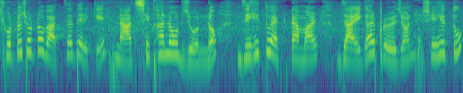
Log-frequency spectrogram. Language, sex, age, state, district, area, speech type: Bengali, female, 18-30, West Bengal, Paschim Medinipur, rural, spontaneous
